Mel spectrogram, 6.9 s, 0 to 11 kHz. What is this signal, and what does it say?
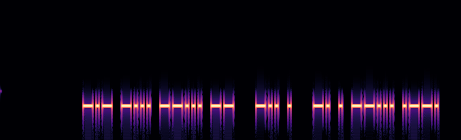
Morse code, heard as a keyed tone, about 25 wpm, 700 Hz. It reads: KB7M DE NE7P
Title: USA Callsign DE Callsign - 4 Characters - 25wpm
